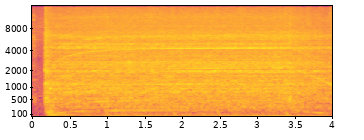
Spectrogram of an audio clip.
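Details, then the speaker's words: Nissan 240SX with an LS swap, first turning over while the oil system is primed: smooth, even starter whir with a steady low drone and no rhythmic chuffing, as expected with no compression; normal cranking. "And we shouldn't hear the da da da da da because there's no compression."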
